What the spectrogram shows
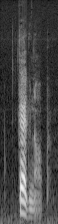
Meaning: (adverb) yesterday; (noun) yesterday (the day before today)
- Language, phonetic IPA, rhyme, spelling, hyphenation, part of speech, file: Hungarian, [ˈtɛɡnɒp], -ɒp, tegnap, teg‧nap, adverb / noun, Hu-tegnap.ogg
